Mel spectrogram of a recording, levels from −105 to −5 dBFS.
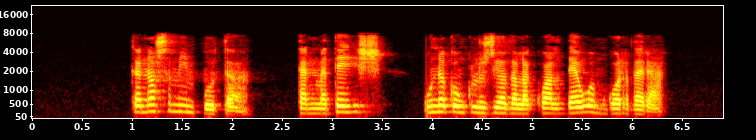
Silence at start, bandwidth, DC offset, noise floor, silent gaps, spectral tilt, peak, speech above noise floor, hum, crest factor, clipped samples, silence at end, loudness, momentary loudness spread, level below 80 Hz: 1 s; 8.2 kHz; under 0.1%; -86 dBFS; none; -2 dB/octave; -8 dBFS; 62 dB; none; 18 dB; under 0.1%; 0.6 s; -24 LUFS; 7 LU; -72 dBFS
